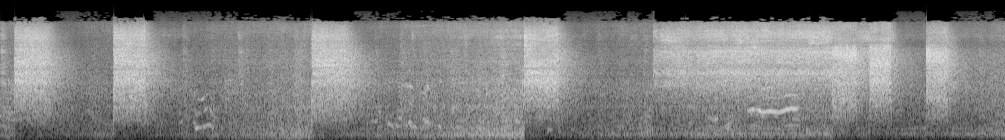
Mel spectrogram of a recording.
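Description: A steam locomotive puffs loud, sharp bursts of steam.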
